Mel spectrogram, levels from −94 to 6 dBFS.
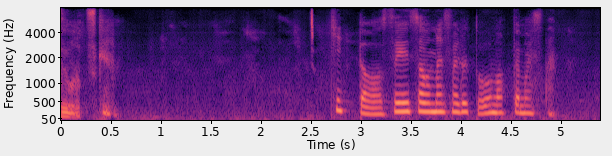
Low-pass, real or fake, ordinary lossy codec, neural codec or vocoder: none; fake; none; codec, 16 kHz, 1 kbps, FreqCodec, larger model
